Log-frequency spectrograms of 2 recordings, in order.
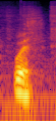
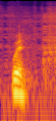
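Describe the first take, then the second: Both takes have the same delivery.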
